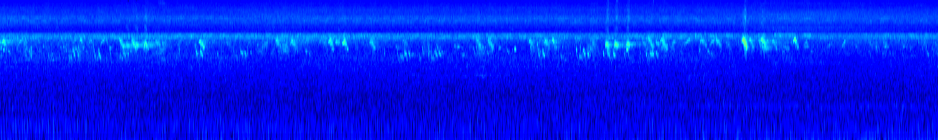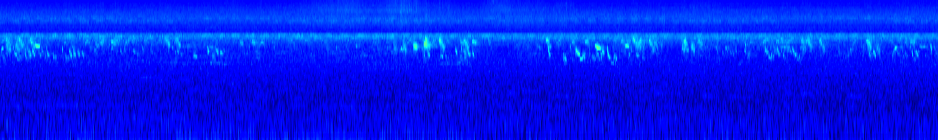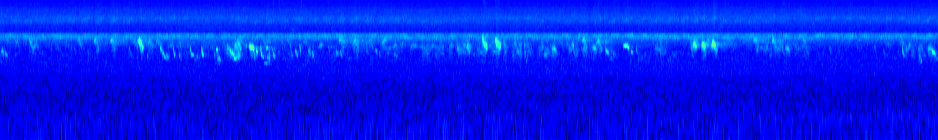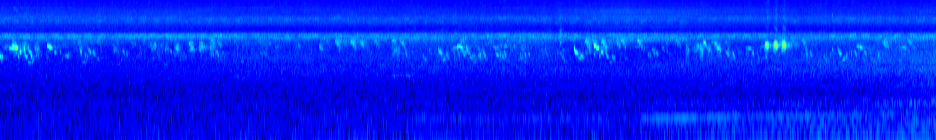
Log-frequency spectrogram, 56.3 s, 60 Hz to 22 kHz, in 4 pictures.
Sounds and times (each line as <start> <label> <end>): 41.4 birds sound 56.2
